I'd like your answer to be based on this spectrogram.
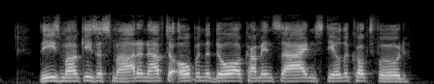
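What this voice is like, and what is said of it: Imitates another person's accent. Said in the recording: “I'm gonna keep the Kennedy accent”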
